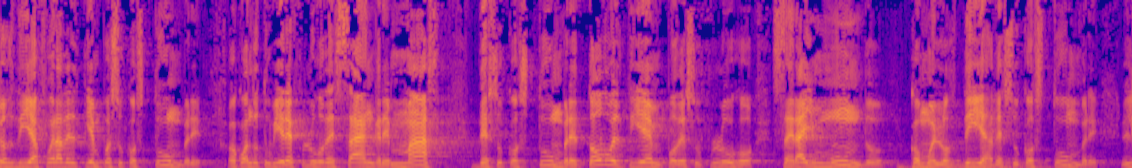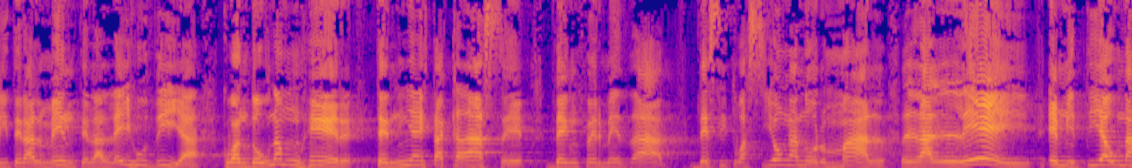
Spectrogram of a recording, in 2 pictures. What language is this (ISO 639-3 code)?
spa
